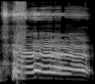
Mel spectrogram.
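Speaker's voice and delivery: laugh. Real, not acted. Laughing at the diss.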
